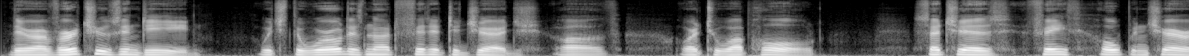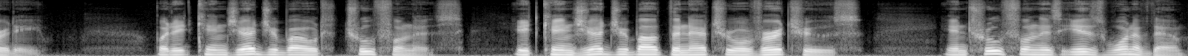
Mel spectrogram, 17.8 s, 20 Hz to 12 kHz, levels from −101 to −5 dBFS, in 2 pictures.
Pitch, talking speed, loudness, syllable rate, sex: 125 Hz, 140 wpm, -18 LUFS, 4.4 syllables/s, male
